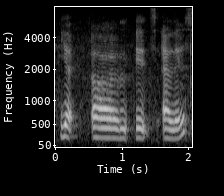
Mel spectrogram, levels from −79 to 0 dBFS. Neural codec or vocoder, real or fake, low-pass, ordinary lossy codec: codec, 16 kHz, 8 kbps, FreqCodec, smaller model; fake; none; none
